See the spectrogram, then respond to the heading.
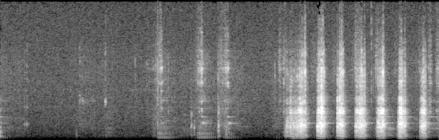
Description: This video shows how bad the bearings are when I spin the rotor.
